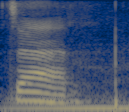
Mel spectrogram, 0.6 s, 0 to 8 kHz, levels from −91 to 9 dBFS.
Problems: none marked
